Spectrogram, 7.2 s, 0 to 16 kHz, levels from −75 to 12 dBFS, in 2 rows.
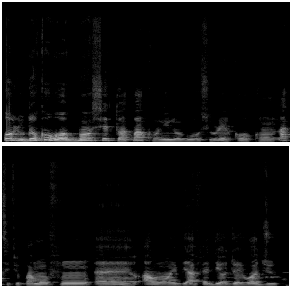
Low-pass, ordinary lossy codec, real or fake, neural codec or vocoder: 14.4 kHz; none; real; none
